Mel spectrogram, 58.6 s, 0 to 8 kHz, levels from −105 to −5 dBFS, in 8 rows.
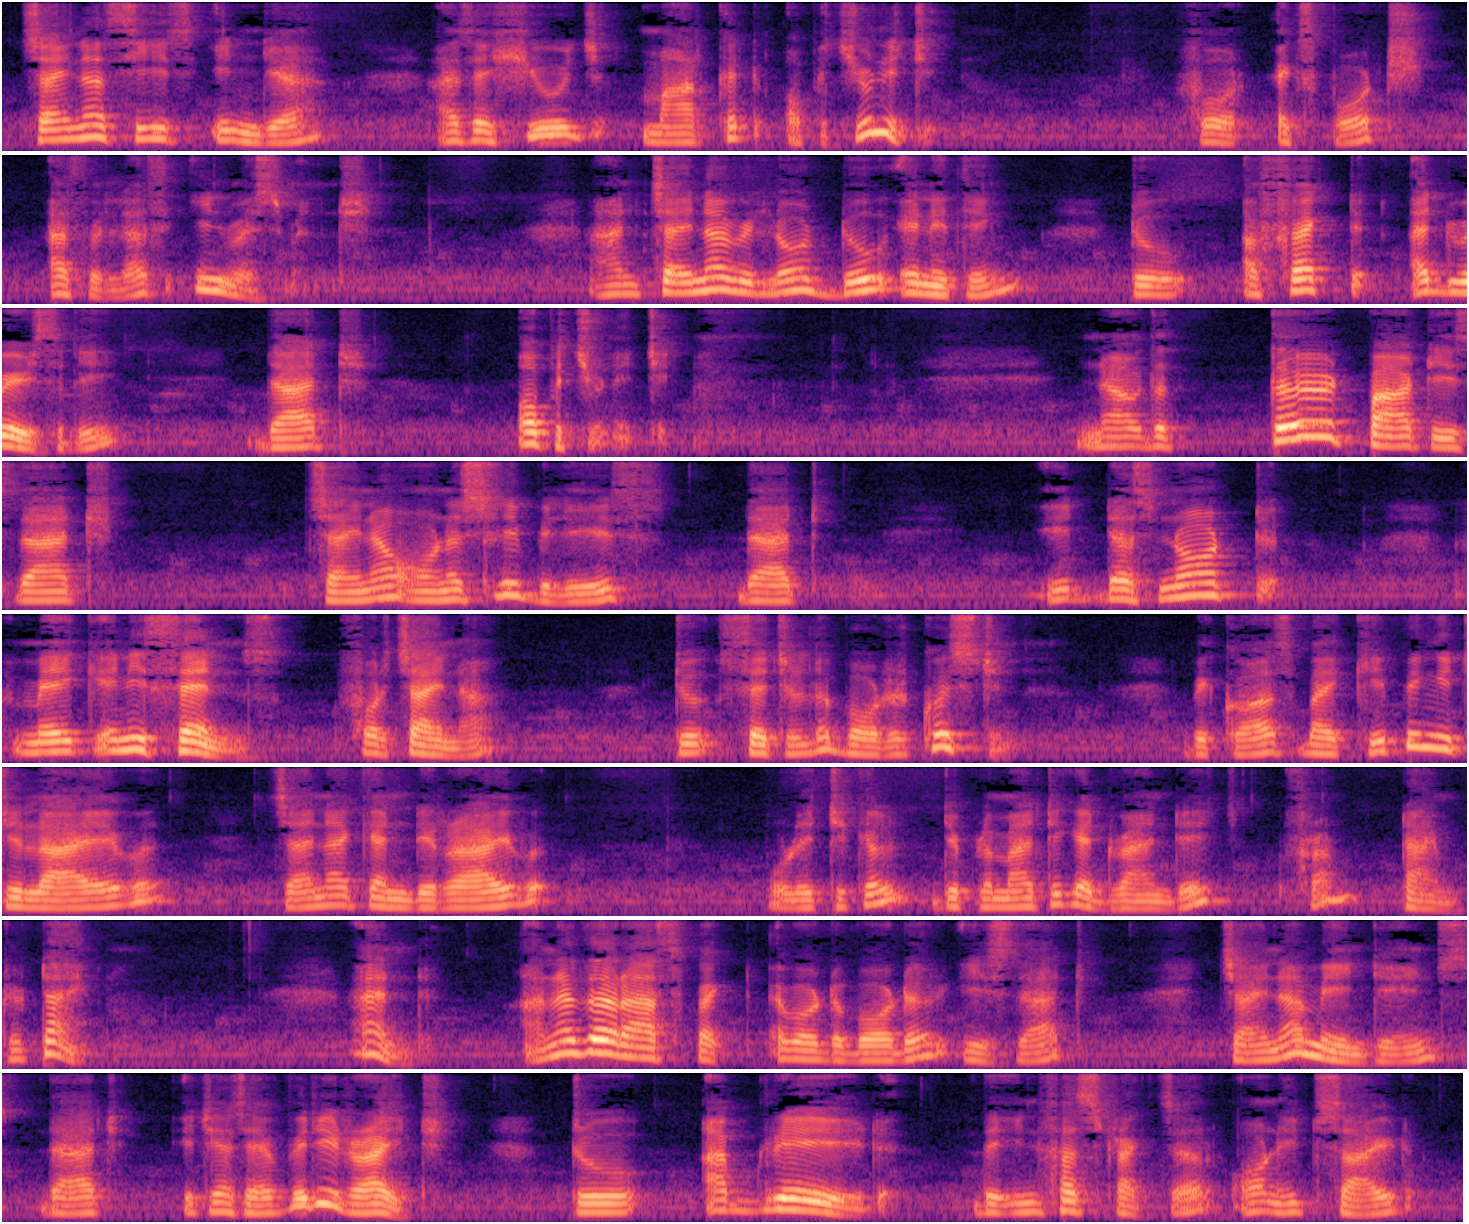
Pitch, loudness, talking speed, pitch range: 135 Hz, -24 LUFS, 85 wpm, 120-165 Hz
